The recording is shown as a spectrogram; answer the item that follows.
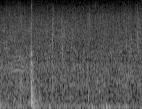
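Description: Small wavelets of calm sea lapping on a pebble shore, a steady low wash, with one brief sharp click about half a second in.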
